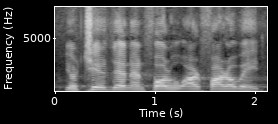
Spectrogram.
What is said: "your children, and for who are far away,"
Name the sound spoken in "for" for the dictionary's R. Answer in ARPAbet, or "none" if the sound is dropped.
L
